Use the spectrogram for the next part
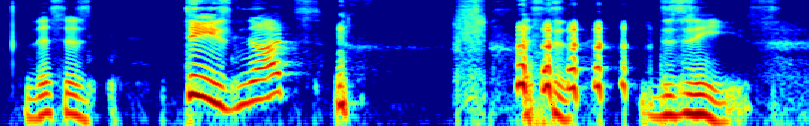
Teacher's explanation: Replace th with the Z sound.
